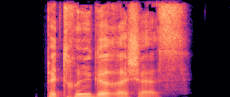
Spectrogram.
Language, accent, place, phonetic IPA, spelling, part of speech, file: German, Germany, Berlin, [bəˈtʁyːɡəʁɪʃəs], betrügerisches, adjective, De-betrügerisches.ogg
- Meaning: strong/mixed nominative/accusative neuter singular of betrügerisch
